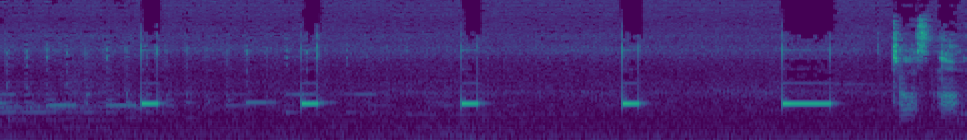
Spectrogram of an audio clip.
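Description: Radio time signal: five short beeps at one pitch, a second apart, then a longer sixth beep; the start of the long final beep marks the exact time. Faint music plays underneath.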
